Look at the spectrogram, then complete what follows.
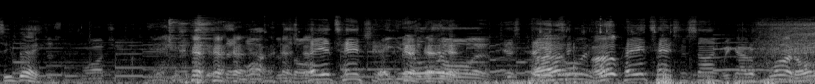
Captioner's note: everyone laughs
